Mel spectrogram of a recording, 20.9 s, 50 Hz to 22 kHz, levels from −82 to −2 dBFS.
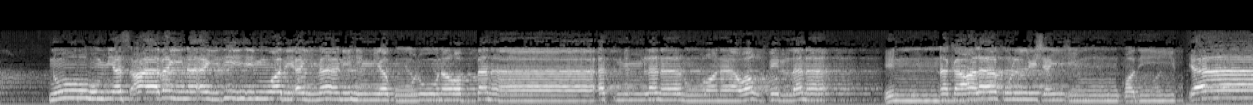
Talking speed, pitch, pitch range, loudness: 50 wpm, 200 Hz, 175-230 Hz, -16 LUFS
